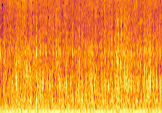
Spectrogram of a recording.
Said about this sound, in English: And you can tell I wasn't very good at birthday cakes as a kid, as obviously the Pulse Jet just blows out the flame. So I made a thing to try and protect the flame on the gas pipe and gave that a go.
